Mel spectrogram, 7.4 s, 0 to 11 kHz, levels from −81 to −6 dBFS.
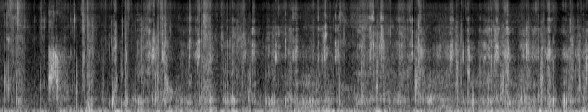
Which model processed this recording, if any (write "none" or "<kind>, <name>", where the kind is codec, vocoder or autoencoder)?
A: vocoder, Vocos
